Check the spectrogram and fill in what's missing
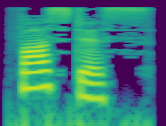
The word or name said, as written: faustus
